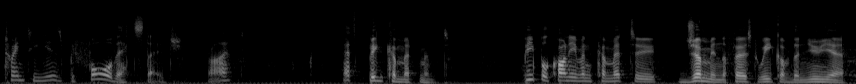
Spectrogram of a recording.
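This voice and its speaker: A South African man around forty delivers a motivational sales presentation. His pitch swings widely and his tone is bright and punchy. He is emphatic and persuasive, often checking in with rhetorical questions. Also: very animated, moderate pace. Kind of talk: motivational business presentation to an audience.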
